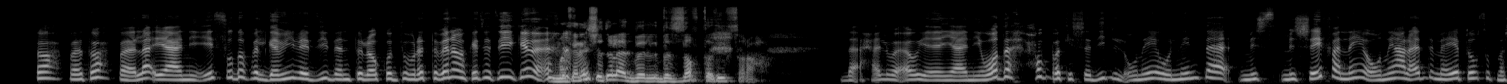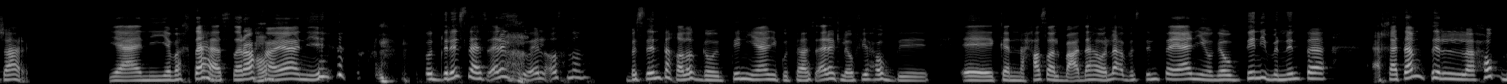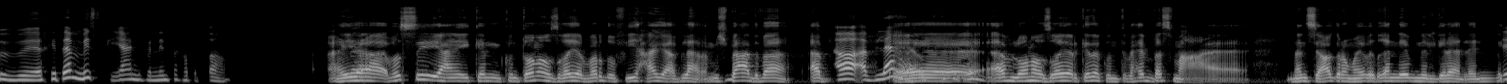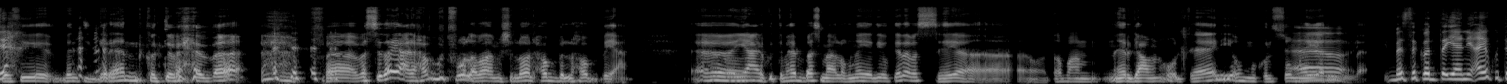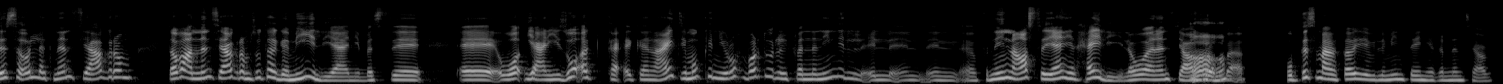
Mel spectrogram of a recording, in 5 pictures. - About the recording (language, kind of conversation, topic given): Arabic, podcast, إيه الأغنية اللي بتفكّرك بأول حب؟
- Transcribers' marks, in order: giggle; laugh; giggle; tapping; giggle; laughing while speaking: "كنت باحبها"; giggle; unintelligible speech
